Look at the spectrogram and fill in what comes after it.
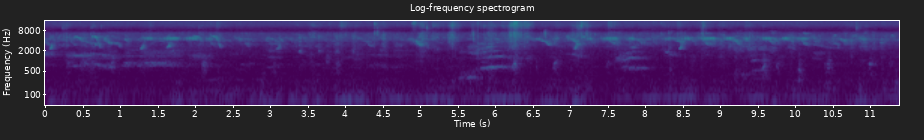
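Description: Faint chirping of birds in the background, many short, high, falling peeps repeating all through, with a few lower, louder calls in the middle. A low steady hum runs underneath.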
